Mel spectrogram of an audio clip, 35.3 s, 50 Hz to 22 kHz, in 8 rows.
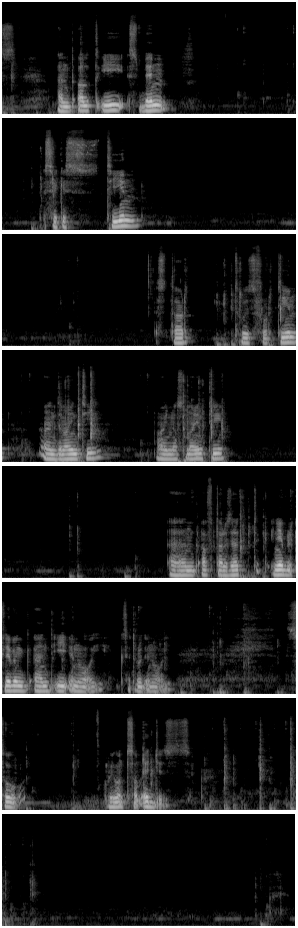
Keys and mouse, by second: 0.0 n, 1.0 alt+e, 3.5 click, 4.3-9.8 drag, 9.9-13.1 drag, 13.7-18.7 drag, 18.7 1, 19.6-20.5 middle drag, 21.0 shift+middle click, 21.9 click, 22.7 e, 24.3 z, 24.9 alt+middle click, 25.4 shift+middle click, 26.4 shift+middle click, 26.9 middle click, 28.6 KP_7, 29.6 shift+middle click, 30.1 ctrl+alt+middle click, 30.5 shift+middle click, 31.0 ctrl+middle click, 34.8 alt+middle click.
